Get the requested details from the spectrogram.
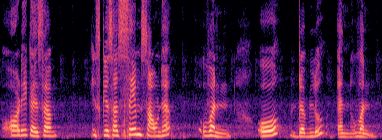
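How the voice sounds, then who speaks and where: Slow-spelling woman teacher, high voice. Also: a little mellow, a little hiss or hum. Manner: slow, spells words letter by letter and explains meanings. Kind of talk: remote English lesson for children.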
